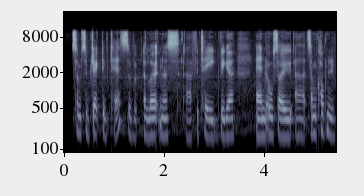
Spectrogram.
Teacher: she uses rising and falling tones and a tone that's neither Rising nor falling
